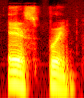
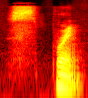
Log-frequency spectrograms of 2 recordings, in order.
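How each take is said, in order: First: It begins with an added vowel before the s. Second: It begins directly with a hissing s sound. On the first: The speaker calls it wrong. "no tendremos que decir spring" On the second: The speaker calls it right. "simplemente tendremos que decir spring"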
